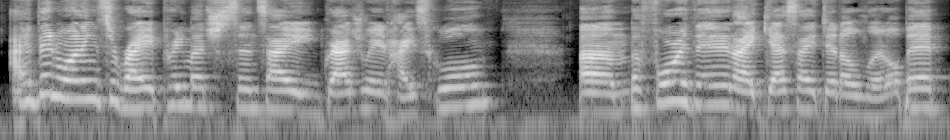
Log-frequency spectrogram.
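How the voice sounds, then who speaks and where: A woman's voice: fairly low pitch, a bit bright. Chatty young woman, a little sick. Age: 20s. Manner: chatty, many "um" and "like" fillers. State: sick, voice a bit off. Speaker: children's book author. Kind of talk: casual talk to camera.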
